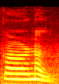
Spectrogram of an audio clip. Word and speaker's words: colonel: So it is kernel, not colonel. It's not colonel, it's kernel.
